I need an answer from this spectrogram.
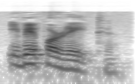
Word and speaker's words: evaporate: 반면에 에이트로 발음이 되면 장음이 되면 동사 전미사가 되는 거지. evaporate. 내가 레이트로 발음하잖아. 거기 발음 끼워도 evaporate로 돼 있네.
